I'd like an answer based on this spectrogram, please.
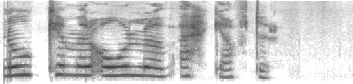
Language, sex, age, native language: Icelandic, female, 9, Icelandic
